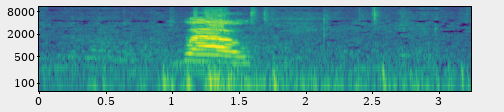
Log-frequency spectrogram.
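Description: A young woman laughs softly close to a microphone.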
